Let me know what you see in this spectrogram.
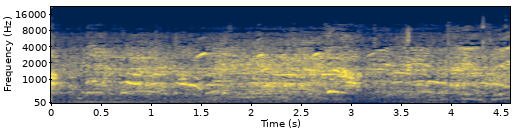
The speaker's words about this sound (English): People are shouting him down because of what he just did. Listen.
